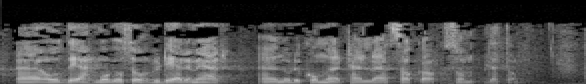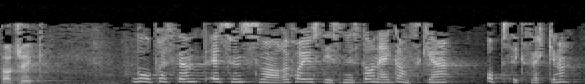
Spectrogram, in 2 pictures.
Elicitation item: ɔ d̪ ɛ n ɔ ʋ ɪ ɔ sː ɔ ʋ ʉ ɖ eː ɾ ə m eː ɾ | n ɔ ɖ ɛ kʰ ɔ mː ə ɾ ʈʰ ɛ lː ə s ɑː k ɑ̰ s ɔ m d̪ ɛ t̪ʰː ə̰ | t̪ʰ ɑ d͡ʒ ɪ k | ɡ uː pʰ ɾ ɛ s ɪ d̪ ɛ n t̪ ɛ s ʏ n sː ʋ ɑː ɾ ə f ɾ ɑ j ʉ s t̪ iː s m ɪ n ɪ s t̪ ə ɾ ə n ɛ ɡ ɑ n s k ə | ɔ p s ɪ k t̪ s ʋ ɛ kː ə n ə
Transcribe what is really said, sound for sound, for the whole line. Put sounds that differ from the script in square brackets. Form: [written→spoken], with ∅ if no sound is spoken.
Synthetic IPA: ɔ d̪ ɛ [n→m] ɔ ʋ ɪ ɔ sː ɔ ʋ ʉ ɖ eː ɾ ə m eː ɾ | n ɔ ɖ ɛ kʰ ɔ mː ə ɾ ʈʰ ɛ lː ə s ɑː k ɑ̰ s ɔ m d̪ ɛ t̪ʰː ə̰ | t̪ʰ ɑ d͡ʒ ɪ k | ɡ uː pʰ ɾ ɛ s ɪ d̪ ɛ n t̪ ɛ s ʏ n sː ʋ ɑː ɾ ə f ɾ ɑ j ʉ s t̪ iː s m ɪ n ɪ s t̪ ə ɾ ə n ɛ ɡ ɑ n s k ə | ɔ p s ɪ k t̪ s ʋ ɛ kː ə n ə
